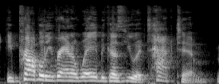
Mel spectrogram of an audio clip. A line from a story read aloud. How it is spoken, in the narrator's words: Max yelled at May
